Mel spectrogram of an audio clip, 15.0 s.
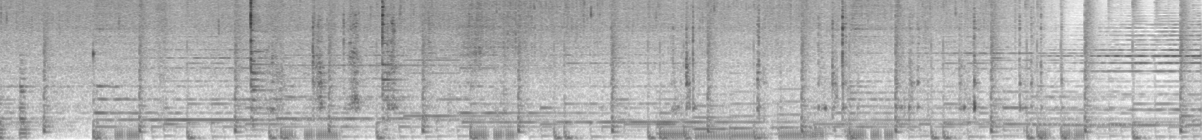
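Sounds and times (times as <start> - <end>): mushrooms sizzling in a skillet: 0.0 - 13.4
spatula scraping a pan: 2.0 - 13.0.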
